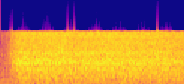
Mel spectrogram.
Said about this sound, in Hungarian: A teherautók tengelyig járnak a vízben.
